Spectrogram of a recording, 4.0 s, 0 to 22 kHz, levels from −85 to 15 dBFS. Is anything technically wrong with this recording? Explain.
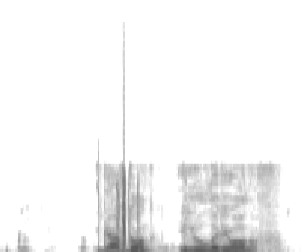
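Yes. There are two kinds of fault in this speech.

Broken MP3 bit reservoir, at 1.29 to 1.32 s and again at 2.68 to 2.71 s. Each time the sound jumps forward. Each event lasts about 30 ms. That fits one MP3 frame of 26.1 ms. The likely cause is missing frames. The frame after the cut reaches back into the reservoir for its data. It finds bytes from another frame.

Cable scratch noise, from 1.55 to 1.86 s. Dense, ragged rustling sits over the speech for about a third of a second. It is loud, only about 5 dB below the speech itself. This is likely a worn cable, connector or control being moved. Its contact resistance changes quickly and unevenly. That turns into crackly bursts of noise riding on the signal.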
